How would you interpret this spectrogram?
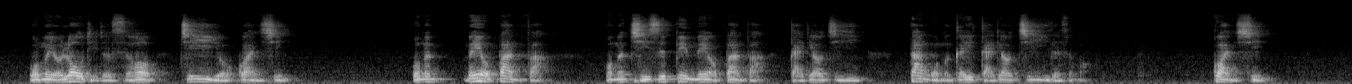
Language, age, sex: Chinese, 50-69, male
